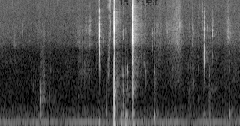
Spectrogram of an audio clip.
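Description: Quiet mouth sounds of someone sipping a bubblegum-flavored G Fuel energy drink, with a couple of sharp wet clicks and gulps over a low background hum, and no talking.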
